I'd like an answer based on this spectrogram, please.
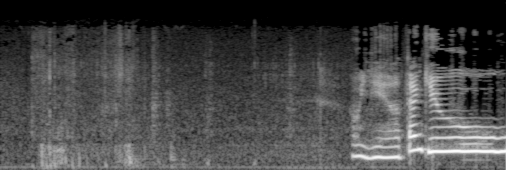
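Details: Husky wrestling playfully indoors: after quiet human talk, a sudden loud, harmonic whining yowl breaks out, cuts briefly, then returns as a sustained steady-pitched howl-like cry.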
